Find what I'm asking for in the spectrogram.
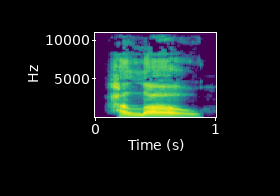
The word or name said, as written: hello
